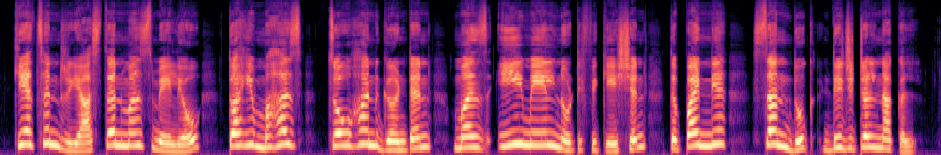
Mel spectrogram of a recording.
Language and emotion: Kashmiri, neutral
